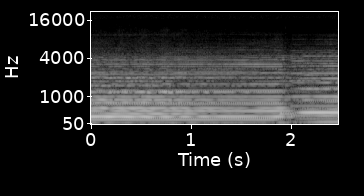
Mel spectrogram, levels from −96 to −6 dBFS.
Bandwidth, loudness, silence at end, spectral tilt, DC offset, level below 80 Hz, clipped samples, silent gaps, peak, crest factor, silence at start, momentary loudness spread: 10 kHz; -35 LUFS; 0 s; -7 dB/octave; under 0.1%; -74 dBFS; under 0.1%; none; -22 dBFS; 12 dB; 0 s; 4 LU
